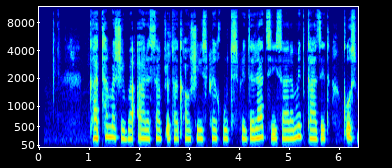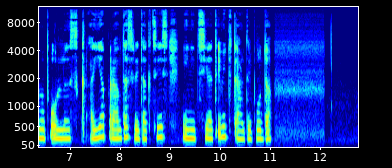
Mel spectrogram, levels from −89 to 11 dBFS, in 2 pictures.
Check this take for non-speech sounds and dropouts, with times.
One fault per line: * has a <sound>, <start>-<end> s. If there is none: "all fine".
all fine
